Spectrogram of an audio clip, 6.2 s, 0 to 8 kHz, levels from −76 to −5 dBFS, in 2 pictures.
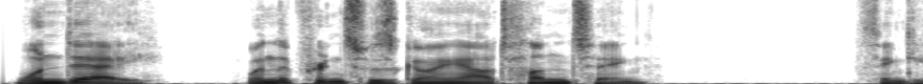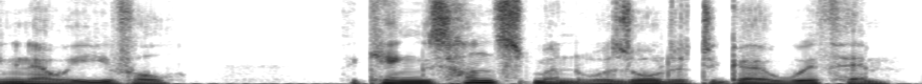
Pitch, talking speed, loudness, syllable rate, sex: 110 Hz, 205 wpm, -18 LUFS, 6.3 syllables/s, male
